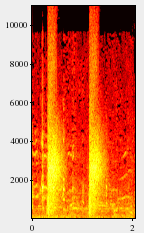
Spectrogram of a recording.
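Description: Two whip-crack sound effects, the first about a third of a second in and the second a little over a second in, each a short sharp crack. They are comedy hit effects laid over the slapstick blows.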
